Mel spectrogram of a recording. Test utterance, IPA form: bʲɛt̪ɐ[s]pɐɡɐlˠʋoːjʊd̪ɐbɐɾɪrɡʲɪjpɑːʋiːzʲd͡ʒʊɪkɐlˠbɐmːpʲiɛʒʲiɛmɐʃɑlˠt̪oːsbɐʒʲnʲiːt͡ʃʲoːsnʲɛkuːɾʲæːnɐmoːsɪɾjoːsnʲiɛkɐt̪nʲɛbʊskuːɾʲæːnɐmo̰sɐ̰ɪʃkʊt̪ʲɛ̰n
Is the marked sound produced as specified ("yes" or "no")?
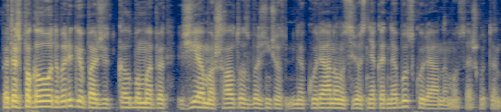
no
